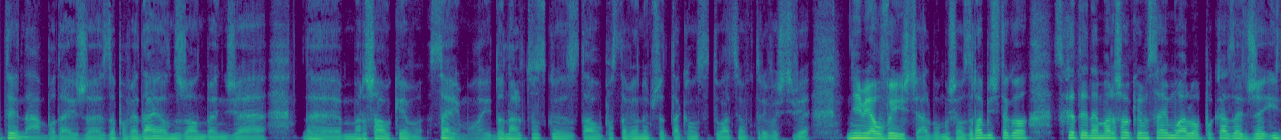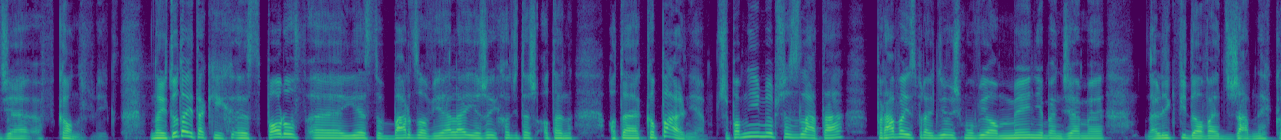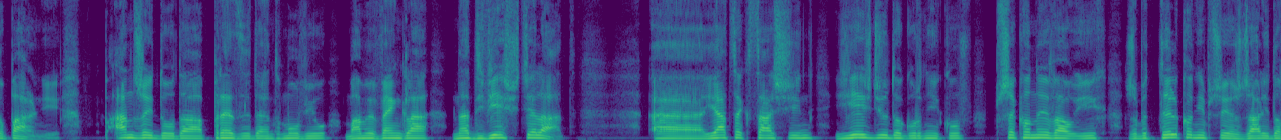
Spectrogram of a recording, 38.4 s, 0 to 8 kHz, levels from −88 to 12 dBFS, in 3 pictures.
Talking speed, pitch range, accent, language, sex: 130 wpm, 115-145 Hz, native, Polish, male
